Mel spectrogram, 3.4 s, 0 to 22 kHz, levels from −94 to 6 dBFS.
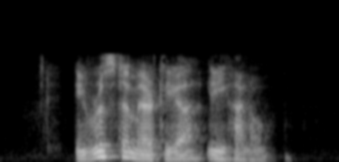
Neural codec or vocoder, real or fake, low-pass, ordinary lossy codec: codec, 24 kHz, 6 kbps, HILCodec; fake; 5.4 kHz; AAC, 32 kbps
